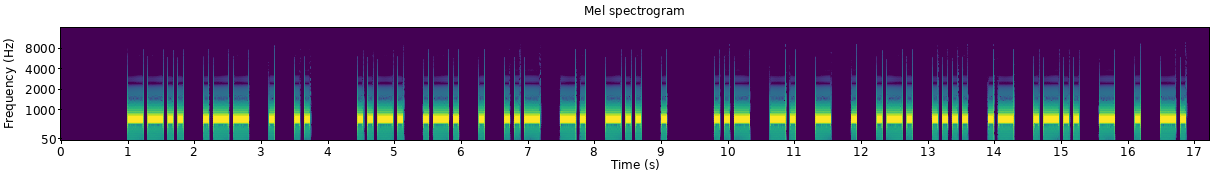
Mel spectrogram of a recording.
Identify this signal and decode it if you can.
Morse code, heard as a keyed tone, about 16 wpm, spaced as for 14 wpm, 700 Hz. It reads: ZWEI FREUNDE UNTERHALTEN
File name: Morsekurs / Witze / Witz 08. Januar 2019, 70 F80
